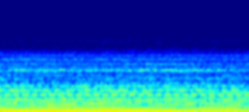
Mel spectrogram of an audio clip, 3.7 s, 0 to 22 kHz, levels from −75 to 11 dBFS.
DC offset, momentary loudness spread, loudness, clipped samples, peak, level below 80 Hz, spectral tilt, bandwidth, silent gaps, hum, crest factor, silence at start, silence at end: under 0.1%; 2 LU; -23 LUFS; under 0.1%; -10 dBFS; -22 dBFS; -9.5 dB/octave; 3.6 kHz; none; none; 10 dB; 0 s; 0 s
